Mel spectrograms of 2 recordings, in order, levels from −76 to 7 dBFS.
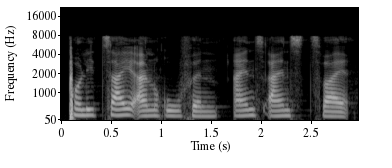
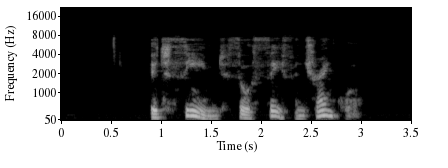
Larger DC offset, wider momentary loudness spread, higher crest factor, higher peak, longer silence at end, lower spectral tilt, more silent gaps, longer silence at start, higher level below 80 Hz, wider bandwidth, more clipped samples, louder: neither; about the same, 8 LU vs 8 LU; about the same, 22 dB vs 18 dB; first, -2 dBFS vs -6 dBFS; second, 0.1 s vs 0.5 s; about the same, -4.5 dB/octave vs -5.5 dB/octave; neither; second, 0.1 s vs 0.9 s; first, -46 dBFS vs -60 dBFS; about the same, 8 kHz vs 7.8 kHz; neither; about the same, -23 LUFS vs -23 LUFS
